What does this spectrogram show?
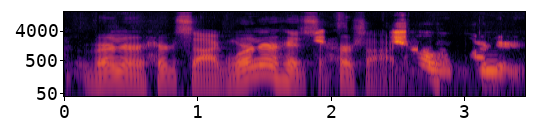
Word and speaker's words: Werner: Still Warner.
